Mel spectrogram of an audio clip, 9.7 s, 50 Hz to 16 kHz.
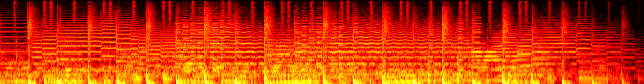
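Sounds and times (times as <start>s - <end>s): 
steady driving drum beat: 0.0s - 9.5s
bright layered synthesizer tones: 0.8s - 9.0s.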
